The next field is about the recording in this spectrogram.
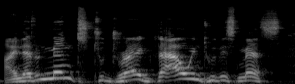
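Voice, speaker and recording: A man's voice: sits high, sing-song, measured pace, bright, forceful tone, breathy edge, voice pushed up, exaggerated voice. A man voicing a lovesick, mournful teenage vampire boy in florid, mock old-fashioned speech for a parody story. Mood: anguished, apologetic. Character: lovesick archaic-talking male teen vampire, melodramatic and mournful.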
